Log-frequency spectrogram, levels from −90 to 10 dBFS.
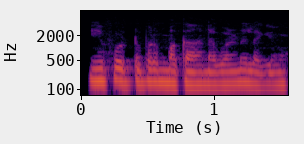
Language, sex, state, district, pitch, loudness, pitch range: Garhwali, male, Uttarakhand, Tehri Garhwal, 140 Hz, -38 LUFS, 130-150 Hz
